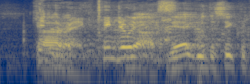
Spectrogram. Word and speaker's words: Kinder: an extra point below actually rhymes with tinder egg kinder the egg with the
